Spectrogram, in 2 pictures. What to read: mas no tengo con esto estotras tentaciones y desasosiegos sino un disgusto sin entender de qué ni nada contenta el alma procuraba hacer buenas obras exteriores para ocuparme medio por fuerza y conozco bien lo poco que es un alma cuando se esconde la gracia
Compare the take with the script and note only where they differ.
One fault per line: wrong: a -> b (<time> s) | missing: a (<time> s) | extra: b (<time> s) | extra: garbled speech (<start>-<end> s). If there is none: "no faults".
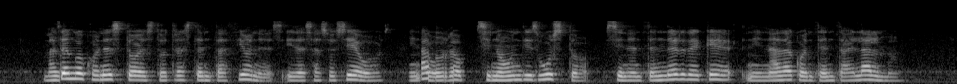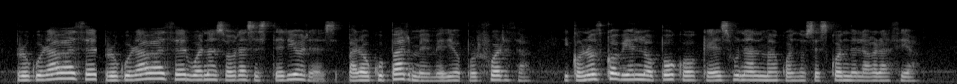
missing: no (0.6 s)
extra: garbled speech (4.1-4.7 s)
extra: procuraba hacer (10.6 s)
